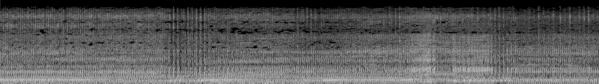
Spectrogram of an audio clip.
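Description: Motorcycle engine running, its pitch rising and falling every second or so with the throttle.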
